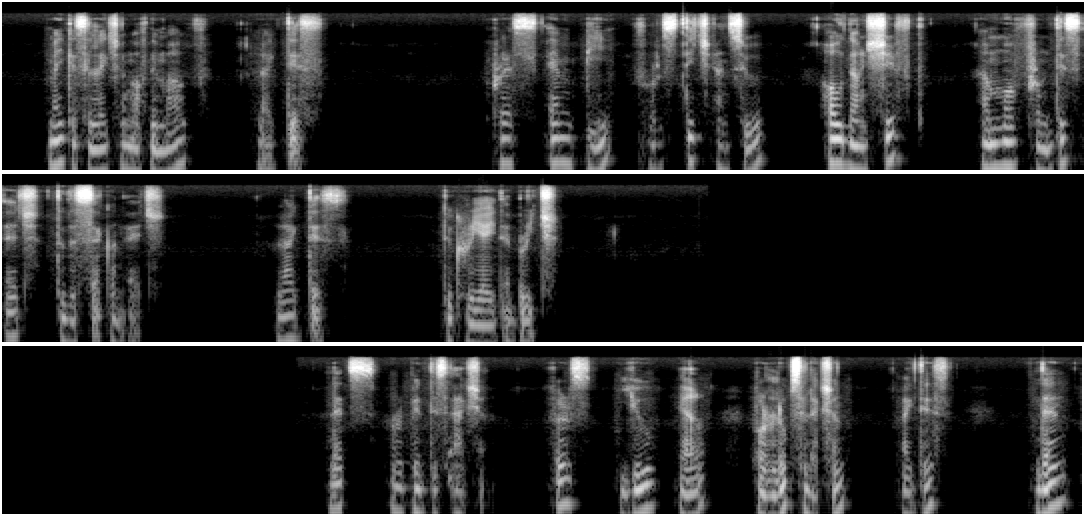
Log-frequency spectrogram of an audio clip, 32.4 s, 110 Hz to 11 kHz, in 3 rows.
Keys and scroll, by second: 6.4 m, 7.7 p, 27.7 u, 28.1 l, 31.7 m.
